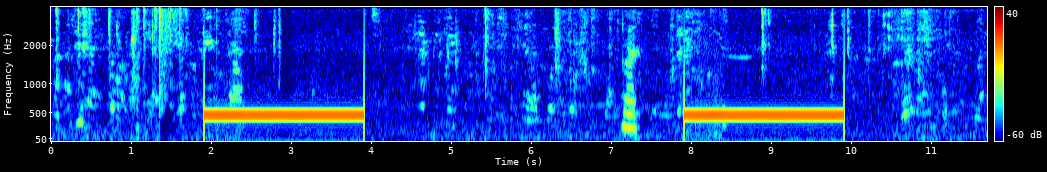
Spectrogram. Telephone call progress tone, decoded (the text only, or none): ringback tone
